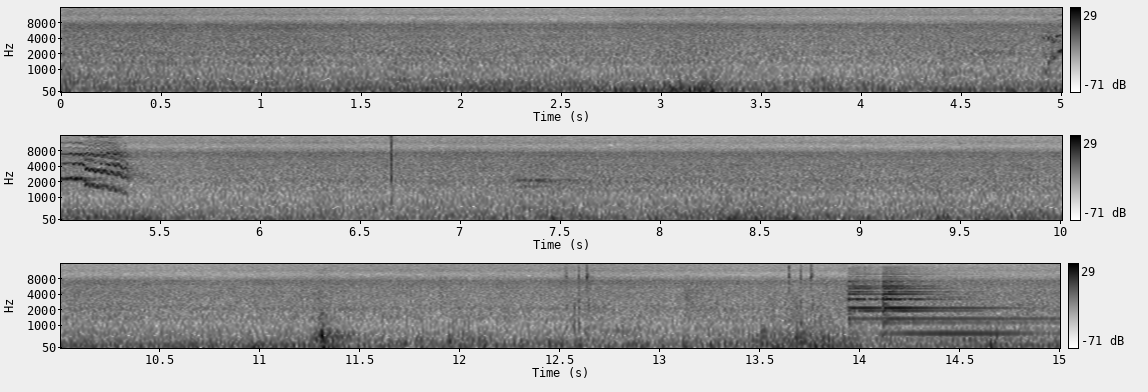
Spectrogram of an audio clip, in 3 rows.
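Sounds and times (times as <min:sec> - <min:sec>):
parakeet harsh call: 0:04.5 - 0:05.6.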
